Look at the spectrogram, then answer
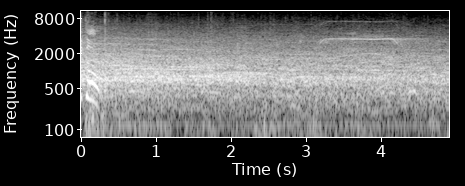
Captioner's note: audience cheering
